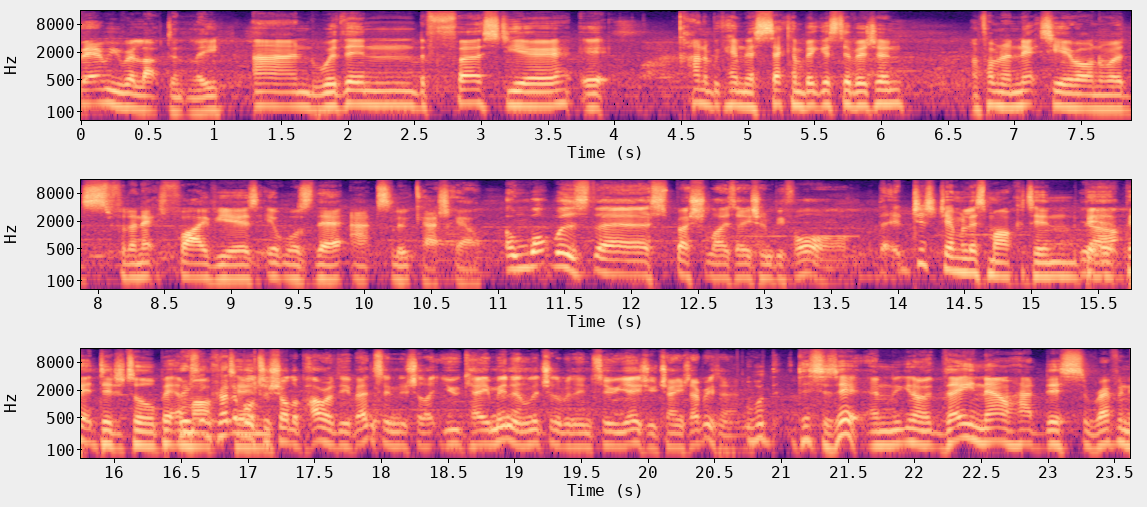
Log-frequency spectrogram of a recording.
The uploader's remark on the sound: Live from SES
